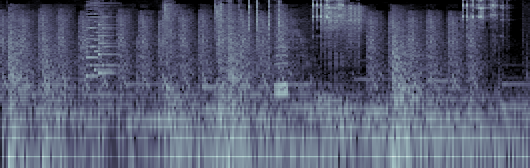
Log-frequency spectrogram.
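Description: Rapid bursts of game gunfire rattle in quick succession with mechanical clicks, a dense, busy stream of shots.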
